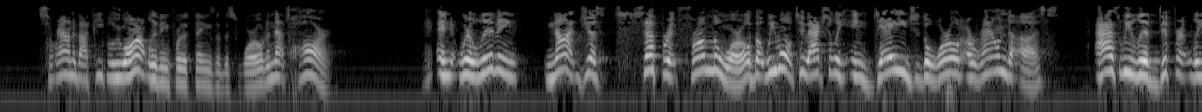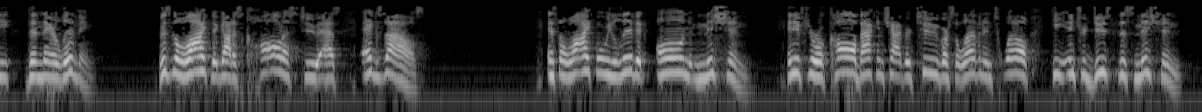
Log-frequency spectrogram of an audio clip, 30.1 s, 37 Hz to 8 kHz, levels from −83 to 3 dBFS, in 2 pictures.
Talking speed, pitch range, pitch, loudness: 155 wpm, 170-235 Hz, 210 Hz, -29 LUFS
